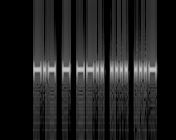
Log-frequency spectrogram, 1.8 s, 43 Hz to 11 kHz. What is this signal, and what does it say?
Morse code, heard as a keyed tone, about 52 wpm, 700 Hz. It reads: KTZHV
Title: Code Groups - 5 Letters - 50wpm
